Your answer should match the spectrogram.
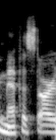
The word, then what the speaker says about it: Mephistar: Yeah, I say Mephistar. It's like the capital Mephistar.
